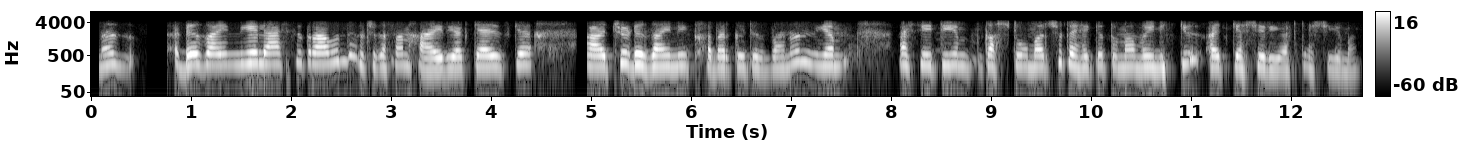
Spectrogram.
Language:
Kashmiri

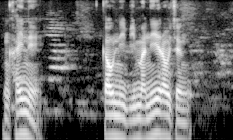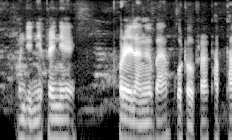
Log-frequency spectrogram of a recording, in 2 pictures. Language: Bodo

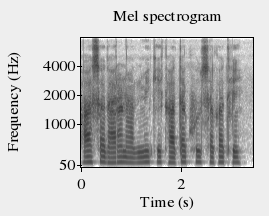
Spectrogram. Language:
Chhattisgarhi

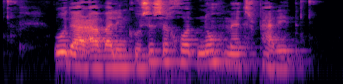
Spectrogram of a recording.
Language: Persian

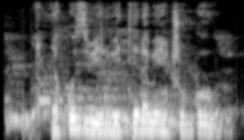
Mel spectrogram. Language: Kinyarwanda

